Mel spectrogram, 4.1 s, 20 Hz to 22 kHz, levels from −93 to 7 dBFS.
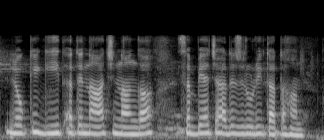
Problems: constant background noise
